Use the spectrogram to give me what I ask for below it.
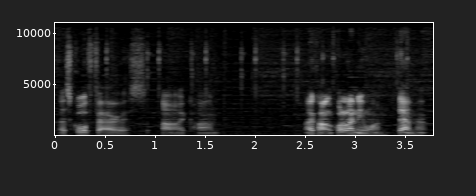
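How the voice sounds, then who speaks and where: Game music runs under a man's gravelly, medium-pitched voice as he streams a visual novel at normal speed. He performs the text theatrically and tosses in offhand comments.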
